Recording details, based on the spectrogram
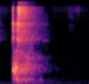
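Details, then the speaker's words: Adult female lecturer with laryngitis after a congress, on her fourth day of prednisone and barely able to speak, gives one short, voiced cough or throat clear in a quiet room before starting her talk. "Depois do congresso, eu peguei uma laringite. Hoje que eu tô conseguindo falar um pouquinho."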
